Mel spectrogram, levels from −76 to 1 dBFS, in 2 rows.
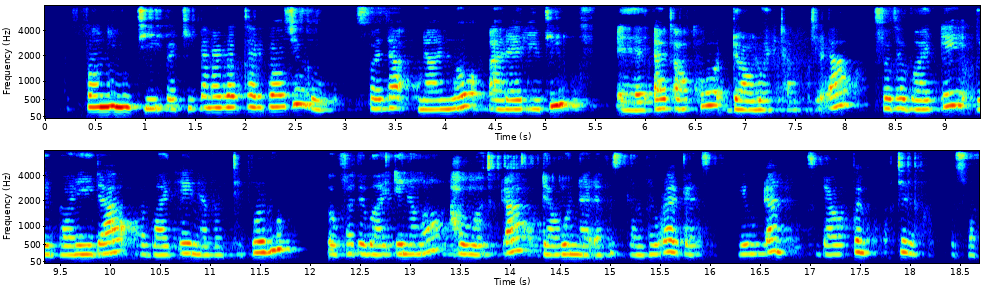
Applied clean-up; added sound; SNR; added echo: neural mask model DeepFilterNet 3.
